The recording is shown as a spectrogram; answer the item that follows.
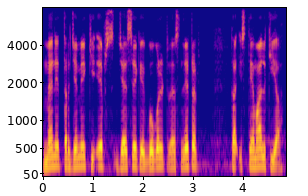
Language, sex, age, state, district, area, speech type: Urdu, male, 18-30, Uttar Pradesh, Saharanpur, urban, spontaneous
